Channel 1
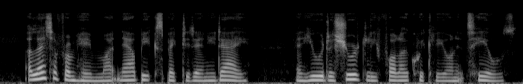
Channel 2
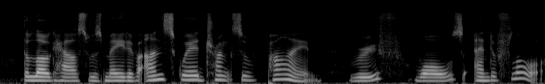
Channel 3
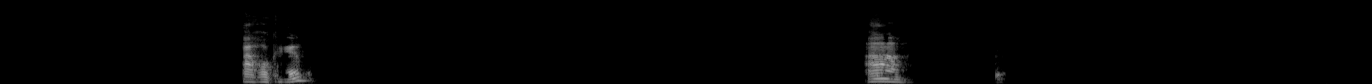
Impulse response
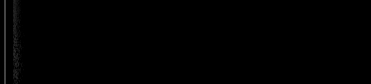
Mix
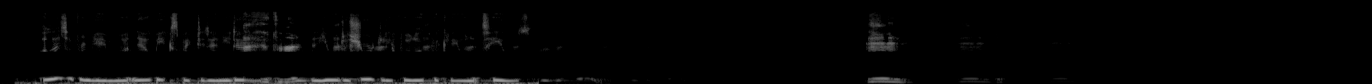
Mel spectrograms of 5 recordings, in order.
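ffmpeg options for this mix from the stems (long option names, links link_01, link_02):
-filter_complex "[0:a]adelay=150,volume=-6dB[link_01];[1:a]flanger=delay=20:depth=5.9:speed=0.39,bandreject=frequency=118:width_type=h:width=4,bandreject=frequency=236:width_type=h:width=4,bandreject=frequency=354:width_type=h:width=4,bandreject=frequency=472:width_type=h:width=4,bandreject=frequency=590:width_type=h:width=4,bandreject=frequency=708:width_type=h:width=4,bandreject=frequency=826:width_type=h:width=4,bandreject=frequency=944:width_type=h:width=4,bandreject=frequency=1062:width_type=h:width=4,bandreject=frequency=1180:width_type=h:width=4,bandreject=frequency=1298:width_type=h:width=4,bandreject=frequency=1416:width_type=h:width=4,bandreject=frequency=1534:width_type=h:width=4,bandreject=frequency=1652:width_type=h:width=4,bandreject=frequency=1770:width_type=h:width=4,bandreject=frequency=1888:width_type=h:width=4,bandreject=frequency=2006:width_type=h:width=4,bandreject=frequency=2124:width_type=h:width=4,bandreject=frequency=2242:width_type=h:width=4,bandreject=frequency=2360:width_type=h:width=4,bandreject=frequency=2478:width_type=h:width=4,bandreject=frequency=2596:width_type=h:width=4,bandreject=frequency=2714:width_type=h:width=4,bandreject=frequency=2832:width_type=h:width=4,bandreject=frequency=2950:width_type=h:width=4,bandreject=frequency=3068:width_type=h:width=4,bandreject=frequency=3186:width_type=h:width=4,bandreject=frequency=3304:width_type=h:width=4,bandreject=frequency=3422:width_type=h:width=4,bandreject=frequency=3540:width_type=h:width=4,bandreject=frequency=3658:width_type=h:width=4,bandreject=frequency=3776:width_type=h:width=4,bandreject=frequency=3894:width_type=h:width=4,adelay=650,volume=-20dB,asplit=2[link_02][link_03];[link_03]volume=-19dB[link_04];[2:a]crystalizer=i=6:c=0,volume=-0.5dB,afade=type=out:start_time=4.1:duration=0.36:silence=0.334965,asplit=3[link_05][link_06][link_07];[link_06]volume=-22dB[link_08];[link_07]apad=whole_len=269404[link_09];[link_02][link_09]sidechaincompress=threshold=-40dB:ratio=8:attack=16:release=210[link_10];[link_04][link_08]amix=inputs=2:normalize=0,aecho=0:1:894|1788|2682|3576|4470:1|0.36|0.13|0.0467|0.0168[link_11];[link_01][link_10][link_05][link_11]amix=inputs=4:normalize=0,afftfilt=real='re*(1-between(b*sr/4096,280,1800))':imag='im*(1-between(b*sr/4096,280,1800))':win_size=4096:overlap=0.75,bass=frequency=250:gain=4,treble=frequency=4000:gain=0,alimiter=level_in=1dB:limit=-24dB:level=0:latency=1:release=400,volume=-1dB"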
